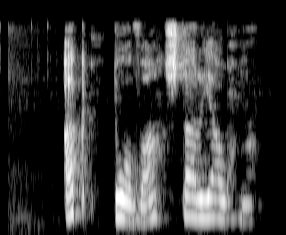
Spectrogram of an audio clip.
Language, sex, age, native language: Icelandic, female, 8, Icelandic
